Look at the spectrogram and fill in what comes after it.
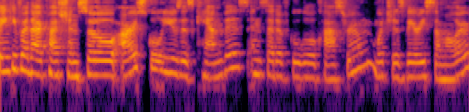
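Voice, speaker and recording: A woman speaks at a medium pitch with a bright, sharp tone. Her intonation is lively. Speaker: high school teacher. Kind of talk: presentation to educators. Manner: animated.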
